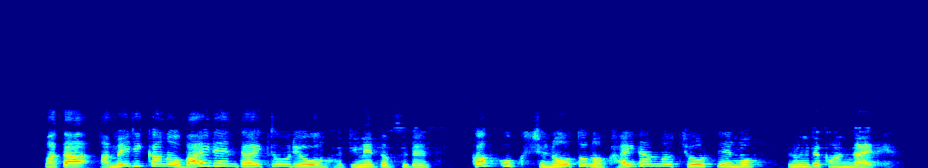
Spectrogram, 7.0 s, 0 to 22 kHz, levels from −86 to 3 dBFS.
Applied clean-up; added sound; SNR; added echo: neural mask model DeepFilterNet 3.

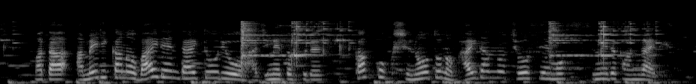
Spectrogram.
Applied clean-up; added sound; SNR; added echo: classical method WPE with log-MMSE.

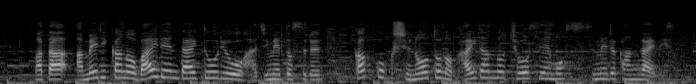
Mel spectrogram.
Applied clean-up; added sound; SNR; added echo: none; none; none; none.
